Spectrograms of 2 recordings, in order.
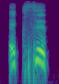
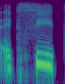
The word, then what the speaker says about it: exceed: Then exit. I think the person means exceed because exceed 100 reading 100 books. So be careful how you pronounce it. So exceed, longer E.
